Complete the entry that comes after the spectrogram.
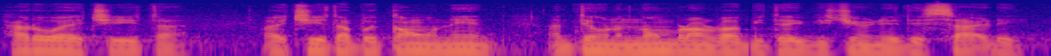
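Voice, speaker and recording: A man's voice: medium pitch, fairly even intonation, fast talker, sharp tone. A young Irish man, a professional boxer, talking confidently and plainly in an interview. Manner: confident, swaggering, plain-spoken. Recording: faint hiss.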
